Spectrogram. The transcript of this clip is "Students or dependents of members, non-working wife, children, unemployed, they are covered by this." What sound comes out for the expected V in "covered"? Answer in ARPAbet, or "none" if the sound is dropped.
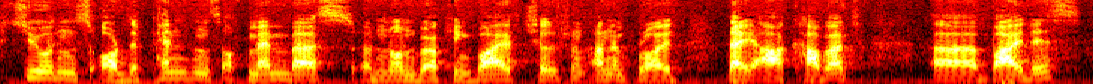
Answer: V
